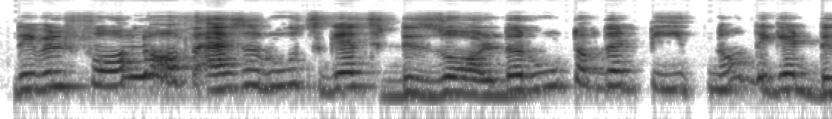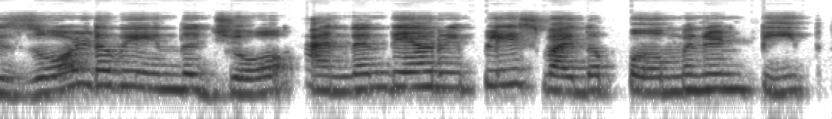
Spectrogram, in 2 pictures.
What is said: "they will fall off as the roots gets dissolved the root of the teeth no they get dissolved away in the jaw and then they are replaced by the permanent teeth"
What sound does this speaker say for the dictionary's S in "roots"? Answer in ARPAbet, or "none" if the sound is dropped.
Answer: S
